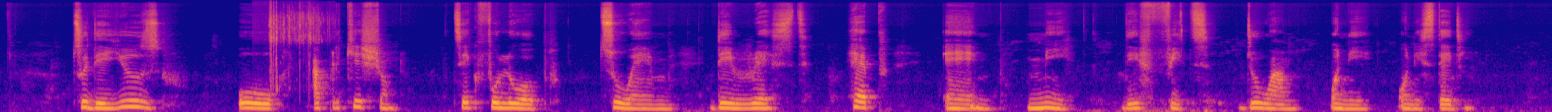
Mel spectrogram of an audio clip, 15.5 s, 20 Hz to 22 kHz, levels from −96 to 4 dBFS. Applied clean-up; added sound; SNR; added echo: none; Splash, splatter; 11 dB; none.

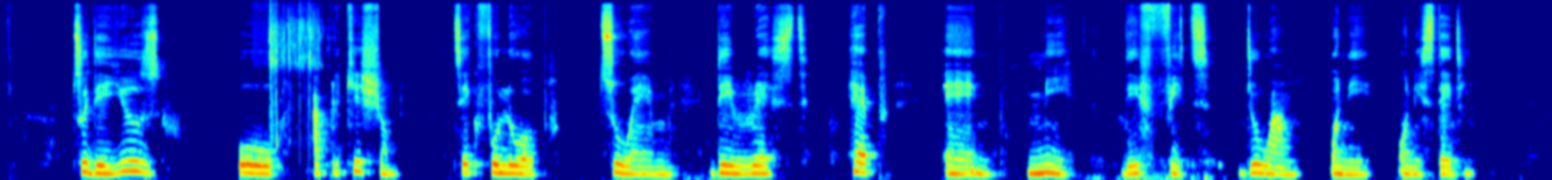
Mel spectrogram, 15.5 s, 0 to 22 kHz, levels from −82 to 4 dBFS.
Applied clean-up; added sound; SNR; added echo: classical method spectral subtraction.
